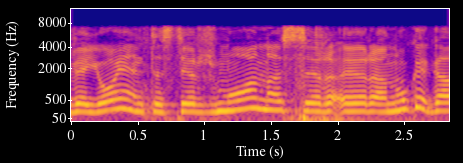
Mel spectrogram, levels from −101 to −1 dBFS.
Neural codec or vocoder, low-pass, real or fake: codec, 16 kHz, 16 kbps, FunCodec, trained on Chinese and English, 50 frames a second; 7.2 kHz; fake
